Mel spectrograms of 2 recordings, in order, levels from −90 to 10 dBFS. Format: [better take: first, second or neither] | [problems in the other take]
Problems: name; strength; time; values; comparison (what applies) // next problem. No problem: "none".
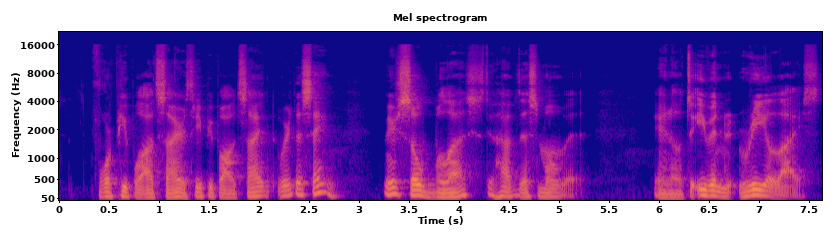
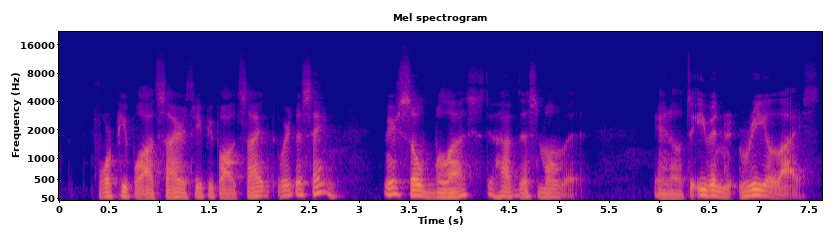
first | muffled; very; fading above 4 kHz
